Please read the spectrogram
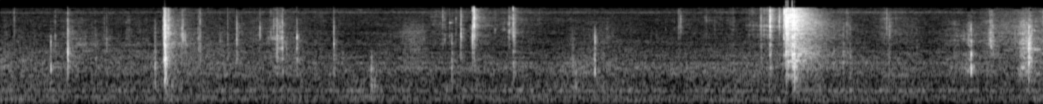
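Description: Small clicks and scrapes of metal tweezers working at a laptop motherboard to unplug the battery connector, with a louder click about four seconds in, over a faint steady hum.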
